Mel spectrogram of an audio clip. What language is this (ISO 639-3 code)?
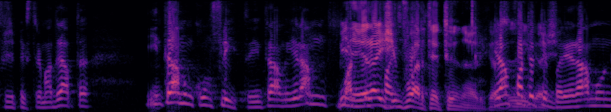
ron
